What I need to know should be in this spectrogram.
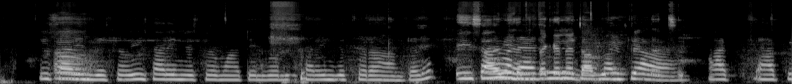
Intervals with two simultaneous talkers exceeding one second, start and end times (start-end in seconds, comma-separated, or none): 4.8-6.5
